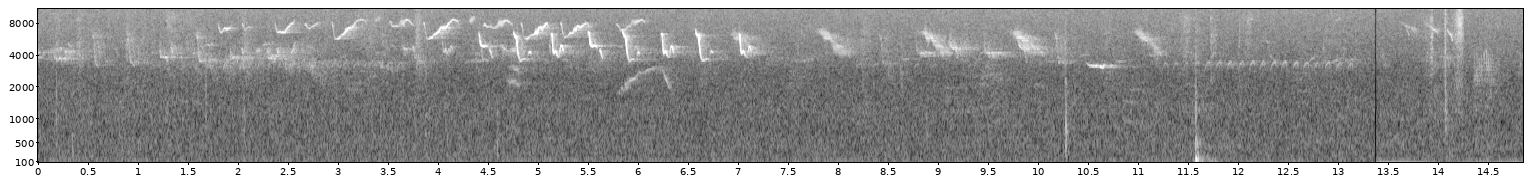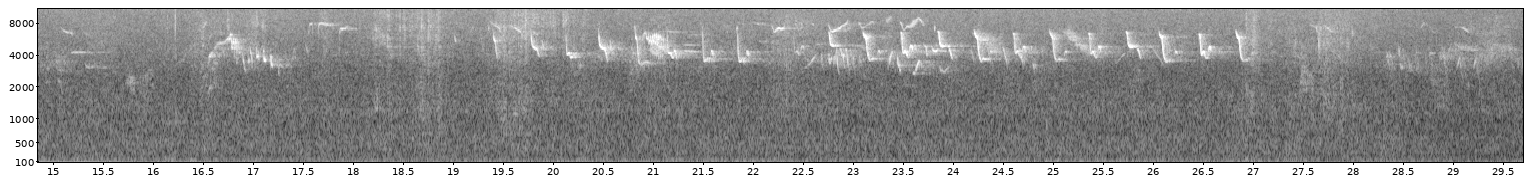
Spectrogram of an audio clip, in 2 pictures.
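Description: Small songbird singing in two long bouts of rapid, high repeated phrases, over faint outdoor ambience. A single sharp click comes near the middle, and a low steady rumble sets in about halfway.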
